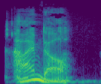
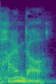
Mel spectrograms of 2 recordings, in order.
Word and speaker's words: Heimdall: And what's the first syllable of Heimdall? Ham.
